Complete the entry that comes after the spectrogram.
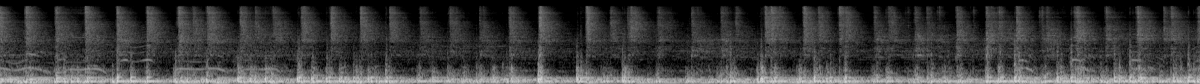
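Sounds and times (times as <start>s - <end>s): hand cymbals clashing: 0.0s - 12.0s
war drums beaten in rhythm: 0.0s - 12.0s.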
